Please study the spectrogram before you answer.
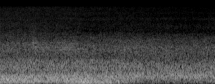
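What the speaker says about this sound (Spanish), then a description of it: "Aun cuando el mar está un poquito agitado, uy, se está acercando." Rough sea waves wash onto a beach after a storm, a loud continuous broadband roar of surf with some wind buffeting the microphone and no talk.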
